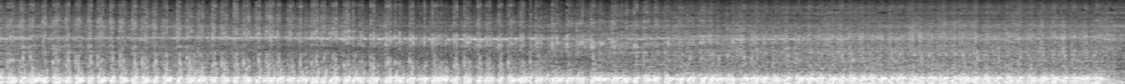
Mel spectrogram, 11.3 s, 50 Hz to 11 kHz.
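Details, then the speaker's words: Turbo Sea-Doo RXP-X 260 after engine rebuild and new injectors (all three old ones stuck closed after sitting open two weeks): fires right up, steady even idle, clean rumble, no misses, then shuts off cleanly. "so i went ahead and bought new injectors threw them in and now you guys could hear it start after i find the key"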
